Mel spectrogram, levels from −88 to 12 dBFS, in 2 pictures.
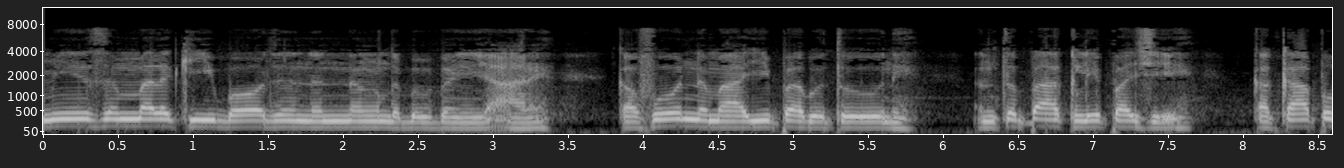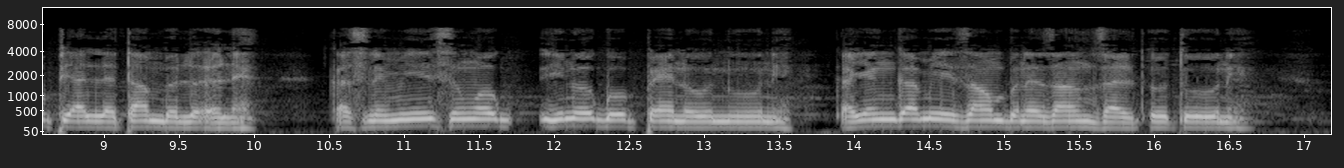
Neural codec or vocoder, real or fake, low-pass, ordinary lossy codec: none; real; 7.2 kHz; MP3, 32 kbps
